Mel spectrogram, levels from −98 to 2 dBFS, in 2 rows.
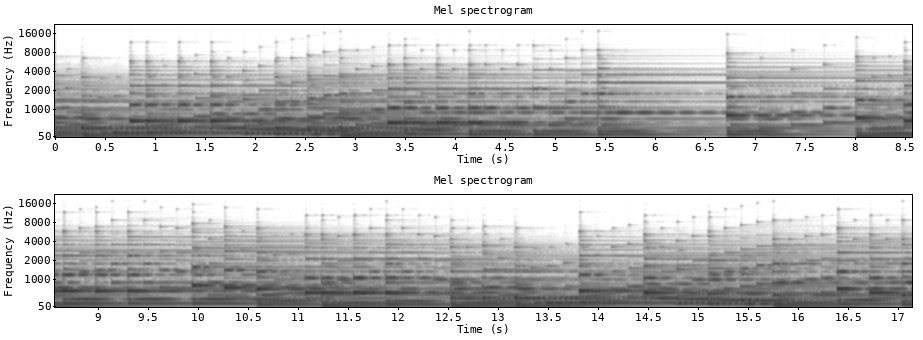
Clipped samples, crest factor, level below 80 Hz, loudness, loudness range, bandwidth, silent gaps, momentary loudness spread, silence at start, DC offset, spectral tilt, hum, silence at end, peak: under 0.1%; 14 dB; -40 dBFS; -25 LUFS; 4 LU; 14 kHz; none; 6 LU; 0 s; under 0.1%; -7 dB/octave; none; 0 s; -10 dBFS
